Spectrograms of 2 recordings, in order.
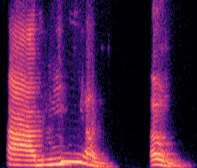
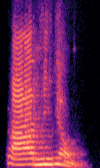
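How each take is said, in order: First: Caminhão broken slowly as cami-nhão, then ão; child claps Caminhão slowly in pieces; split syllables. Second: Caminhão said in two claps, in one go; child says Caminhão in two beats. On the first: Child clapping Caminhão, slow broken syllables. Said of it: "A criança faz assim". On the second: Child clapping Caminhão twice, quick. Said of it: "Ou ela faz". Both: Shown as a demonstration.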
